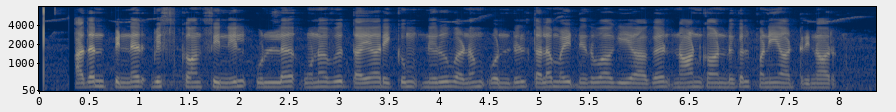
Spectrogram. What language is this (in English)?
Tamil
